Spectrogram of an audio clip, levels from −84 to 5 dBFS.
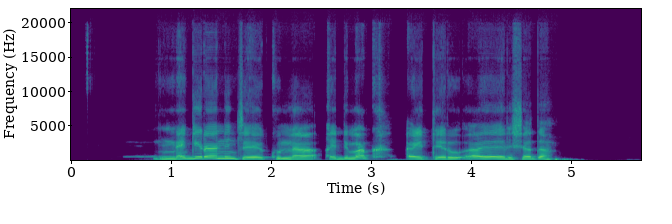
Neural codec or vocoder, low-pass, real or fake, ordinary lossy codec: codec, 44.1 kHz, 2.6 kbps, SNAC; none; fake; none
